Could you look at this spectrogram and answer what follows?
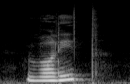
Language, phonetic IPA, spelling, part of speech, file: Czech, [ˈvolɪt], volit, verb, Cs-volit.ogg
- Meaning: 1. to choose 2. to elect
